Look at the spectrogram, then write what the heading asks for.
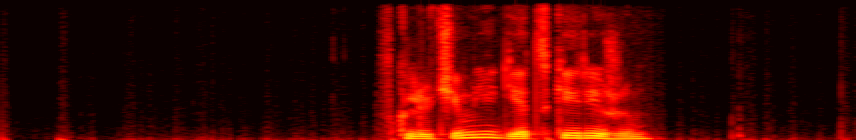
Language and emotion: Russian, neutral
